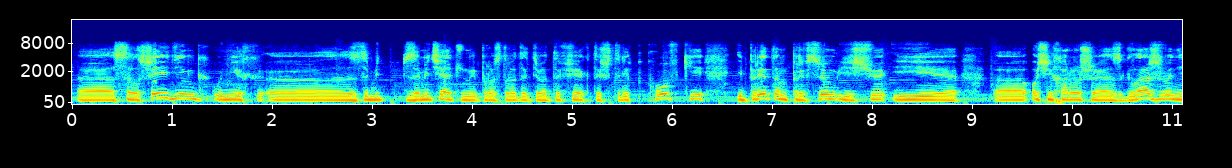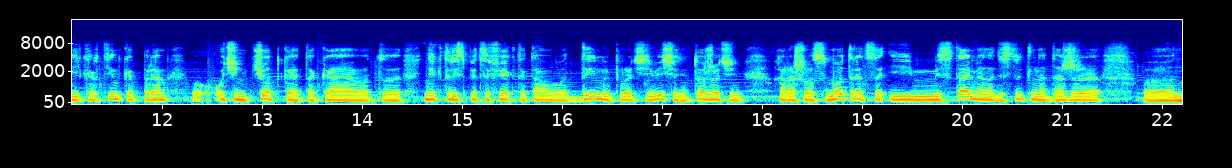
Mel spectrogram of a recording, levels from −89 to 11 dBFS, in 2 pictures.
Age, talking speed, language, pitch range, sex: 20-39, 130 wpm, Russian, 125-145 Hz, male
